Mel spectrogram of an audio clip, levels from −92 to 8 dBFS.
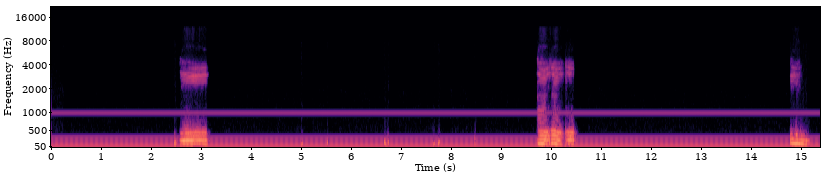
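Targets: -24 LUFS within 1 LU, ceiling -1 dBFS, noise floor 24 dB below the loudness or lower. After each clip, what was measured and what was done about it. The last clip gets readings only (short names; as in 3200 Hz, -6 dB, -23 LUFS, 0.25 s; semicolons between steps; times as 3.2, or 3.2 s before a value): hum 60 Hz; harmonics up to 300 Hz; hum level -32 dBFS; steady tone 990 Hz; tone level -50 dBFS; loudness -23.0 LUFS; peak -5.5 dBFS; loudness target -24.0 LUFS
-> de-hum 60 Hz, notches 5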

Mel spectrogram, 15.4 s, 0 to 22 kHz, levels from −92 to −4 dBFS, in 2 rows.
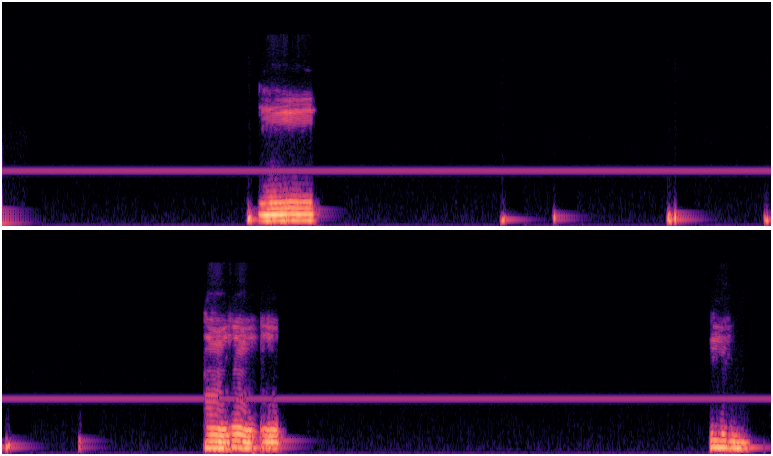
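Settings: hum none; steady tone 990 Hz; tone level -50 dBFS
-> notch 990 Hz, Q 30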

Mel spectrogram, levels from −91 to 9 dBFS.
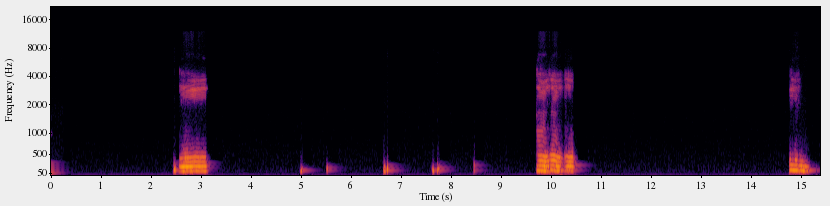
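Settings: steady tone none; loudness -21.5 LUFS; peak -3.5 dBFS; loudness target -24.0 LUFS
-> gain -2.5 dB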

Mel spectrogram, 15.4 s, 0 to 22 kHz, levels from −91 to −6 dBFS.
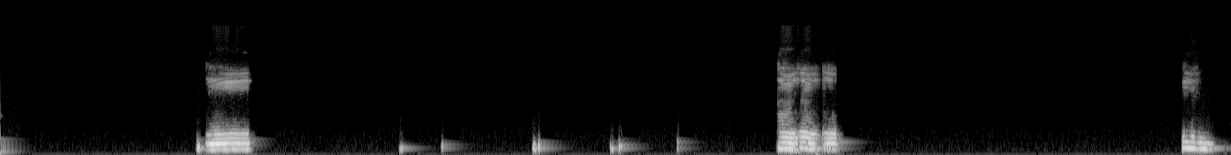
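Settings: loudness -24.0 LUFS; peak -6.0 dBFS; noise floor -76 dBFS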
